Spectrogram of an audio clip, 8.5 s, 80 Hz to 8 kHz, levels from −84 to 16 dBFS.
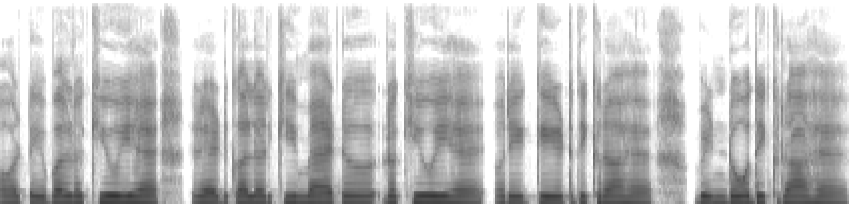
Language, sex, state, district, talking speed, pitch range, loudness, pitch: Hindi, female, Himachal Pradesh, Shimla, 155 wpm, 210-225 Hz, -16 LUFS, 215 Hz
